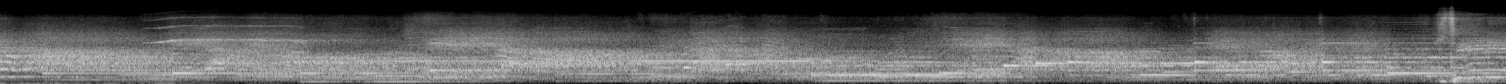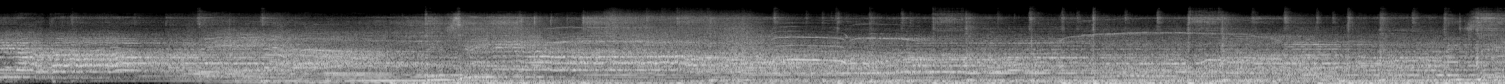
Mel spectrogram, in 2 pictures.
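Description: Live pop music with singing, the arena audience singing along. A heavy bass beat comes in a little past halfway.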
